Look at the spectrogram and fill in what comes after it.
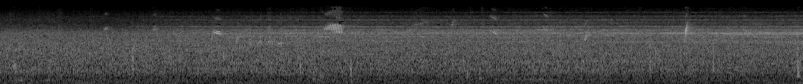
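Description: Steady outdoor hiss with a few short, high bird chirps scattered through it.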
